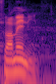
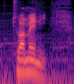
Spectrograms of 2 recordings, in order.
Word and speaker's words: Tchouaméni: Bueno, yo no es que domine mucho el francés, pero, en fin, la manera de pronunciarlo, Tchouaméni, ¿no? Más o menos. – Tchouaméni. – Aurélien Tchouaméni. – Tchouaméni.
